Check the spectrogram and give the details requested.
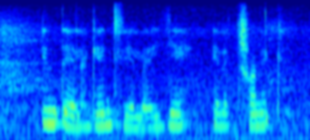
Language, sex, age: Zulu, female, 23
